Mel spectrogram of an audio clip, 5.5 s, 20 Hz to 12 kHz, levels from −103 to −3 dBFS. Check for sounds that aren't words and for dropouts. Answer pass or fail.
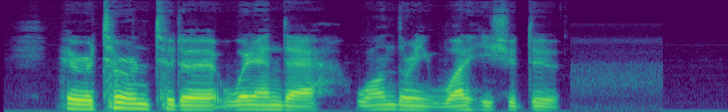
pass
